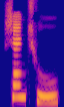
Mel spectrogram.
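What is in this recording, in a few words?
"删除", Mandarin; chinese-flashcards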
